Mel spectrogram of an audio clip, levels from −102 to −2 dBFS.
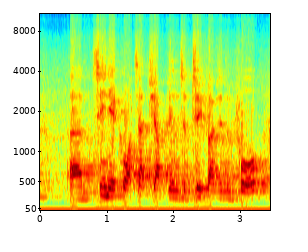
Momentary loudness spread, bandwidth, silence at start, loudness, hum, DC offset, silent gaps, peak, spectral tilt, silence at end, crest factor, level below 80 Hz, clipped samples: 4 LU; 11 kHz; 0 s; -10 LUFS; none; 6%; none; 0 dBFS; -3.5 dB/octave; 0 s; 10 dB; -46 dBFS; 0.5%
